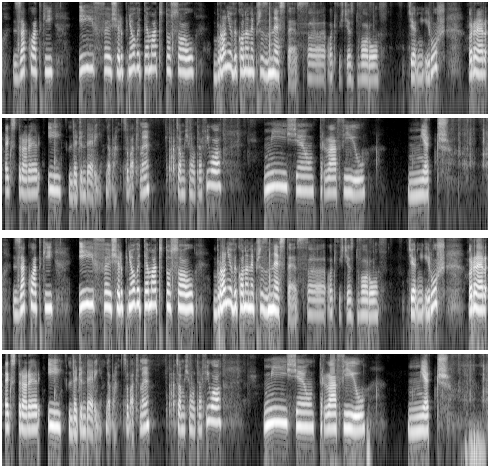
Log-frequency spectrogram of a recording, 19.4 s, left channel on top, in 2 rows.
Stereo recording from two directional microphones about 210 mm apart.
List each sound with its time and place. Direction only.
0.3 s speech: 45° right (ahead or behind)
17.8 s speech: 20° right (ahead or behind)
19.0 s horse: 10° right (ahead or behind)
